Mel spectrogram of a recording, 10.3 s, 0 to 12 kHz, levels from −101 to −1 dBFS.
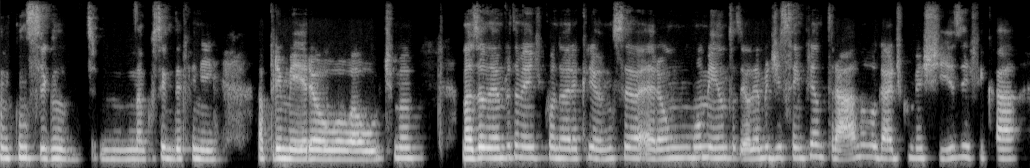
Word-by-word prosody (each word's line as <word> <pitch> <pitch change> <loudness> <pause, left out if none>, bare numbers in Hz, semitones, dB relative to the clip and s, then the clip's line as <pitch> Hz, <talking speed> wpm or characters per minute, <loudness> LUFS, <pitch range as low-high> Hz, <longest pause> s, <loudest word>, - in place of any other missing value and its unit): não 205 -1 +3
consigo 205 -3 +1 0.2
não 185 0 -3
consigo 200 +1 -2
definir 195 -2 0 0.4
a - - 0
primeira 190 -2 +5
ou 185 0 +3
a 180 - +4
última. 205 +4 -1 0.4
Mas 200 +1 +5
eu 215 - +8
lembro 210 +1 +3
também 220 -2 0
que 210 0 -11
quando 210 -1 -1
eu - - +2
era 200 0 -1
criança, 200 0 -4
era 195 -1 0
um 210 +1 -1
momento 210 -1 0
assim, - - -6
eu - - 0
lembro 205 +2 -1
de 215 +2 -2
sempre 210 +2 -4
entrar 225 -2 -2
no 235 - -7
lugar 205 -4 -1
de 195 - -7
comer 205 -1 -5
X 210 +1 -5
e 225 - -2
ficar: 200 -2 -3
205 Hz, 205 wpm, -22 LUFS, 195-215 Hz, 0.4 s, eu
